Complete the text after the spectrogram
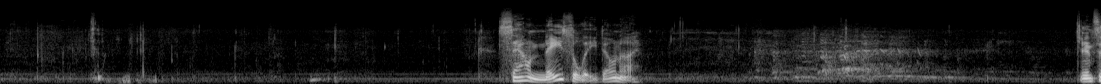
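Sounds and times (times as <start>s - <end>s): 
faint low hum: 0.0s - 11.0s
person drinking water: 0.8s - 1.4s
speech: 5.1s - 6.5s, 10.8s - 11.0s
laughter: 7.4s - 10.0s.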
